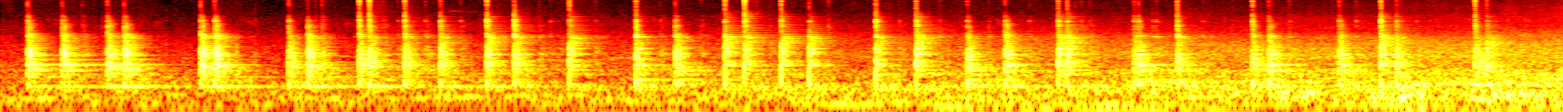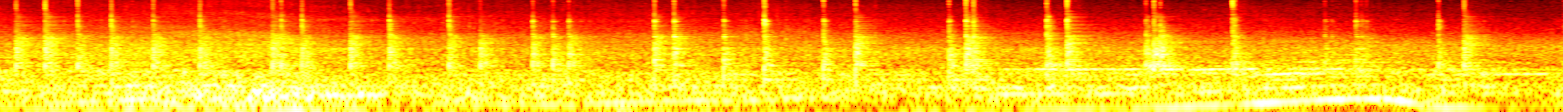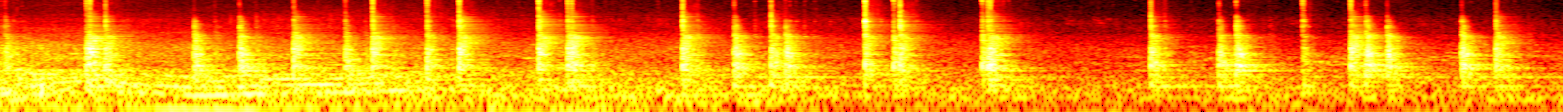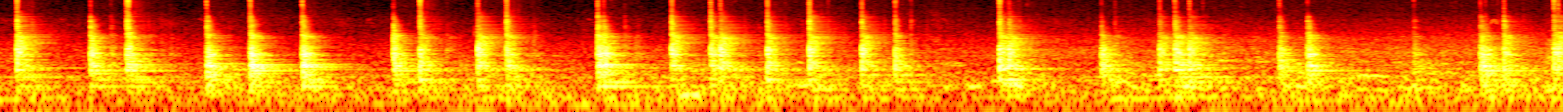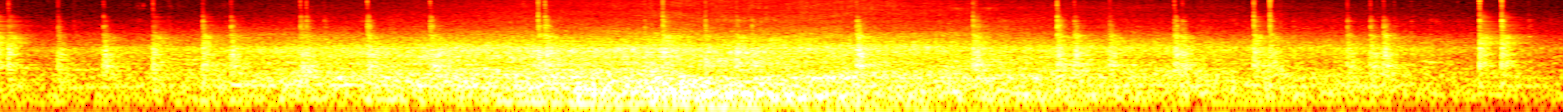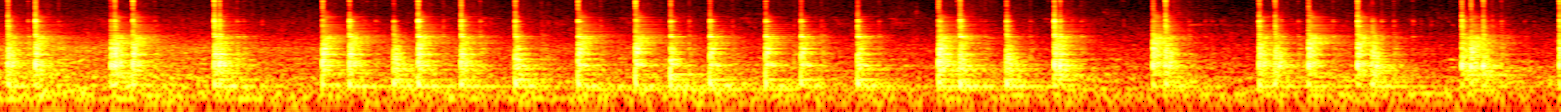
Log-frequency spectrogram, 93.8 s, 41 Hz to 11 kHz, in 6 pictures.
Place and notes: {"title": "Rue Sainte-Ursule, Toulouse, France - after the rain", "date": "2021-05-17 15:10:00", "description": "after the rain, a drop of water falling on a metal plate\ntraffic background\ncaptation : Zoom h4n", "latitude": "43.60", "longitude": "1.44", "altitude": "157", "timezone": "Europe/Paris"}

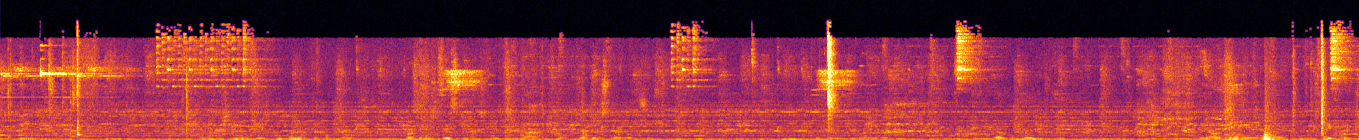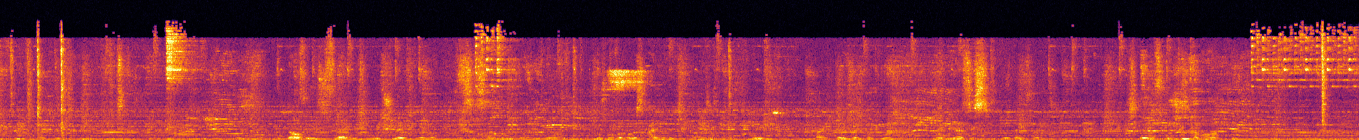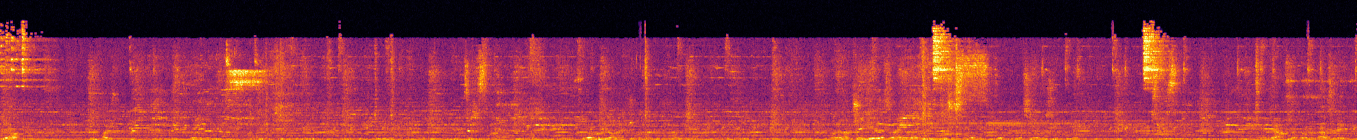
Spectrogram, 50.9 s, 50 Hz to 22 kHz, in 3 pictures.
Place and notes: {"title": "Helgoland, Deutschland - felsenkrug", "date": "2014-02-08 23:10:00", "description": "felsenkrug, bremer str. 235, 27498 helgoland", "latitude": "54.18", "longitude": "7.89", "altitude": "14", "timezone": "Europe/Berlin"}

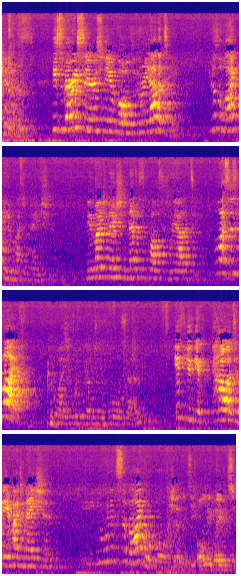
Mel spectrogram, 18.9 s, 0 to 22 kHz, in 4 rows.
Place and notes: {"title": "essen, zeche zollverein, pact - essen, zeche zollverein, pact, performance, jan lauwers & needcompany - the deer house", "date": "2009-05-11 09:37:00", "description": "audio excerpt of a performance of the Jan Lauwers & Needcompany piece - the deer house at pact zollverein\nsoundmap nrw: social ambiences/ listen to the people - in & outdoor nearfield recordings", "latitude": "51.49", "longitude": "7.05", "altitude": "51", "timezone": "GMT+1"}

